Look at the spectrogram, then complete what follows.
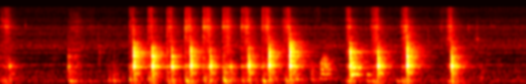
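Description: Kitchen knife chopping a red onion on a wooden cutting board: a run of quick, sharp knocks, about three a second, starting about two seconds in, with a short pause midway.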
